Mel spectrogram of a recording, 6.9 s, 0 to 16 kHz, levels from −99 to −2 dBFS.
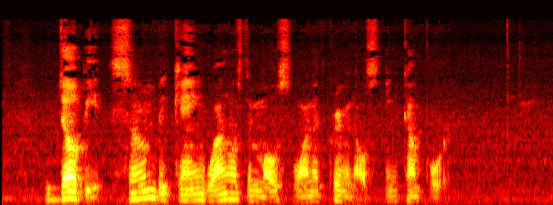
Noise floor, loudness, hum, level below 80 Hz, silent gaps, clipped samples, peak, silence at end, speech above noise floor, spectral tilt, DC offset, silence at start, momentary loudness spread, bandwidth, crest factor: -60 dBFS; -23 LUFS; none; -54 dBFS; none; under 0.1%; 0 dBFS; 1.4 s; 38 dB; -6.5 dB/octave; under 0.1%; 0.6 s; 19 LU; 11.5 kHz; 22 dB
